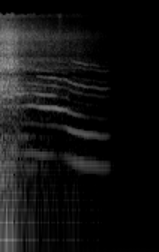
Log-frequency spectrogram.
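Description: A cartoon cat's long meow, one drawn-out cry that falls in pitch and fades out about one and a half seconds in.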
